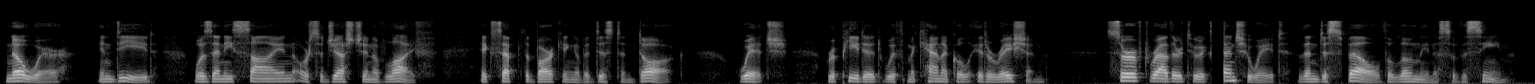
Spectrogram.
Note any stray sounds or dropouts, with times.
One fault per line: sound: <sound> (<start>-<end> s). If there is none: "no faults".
sound: dropout (12.1-12.2 s)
